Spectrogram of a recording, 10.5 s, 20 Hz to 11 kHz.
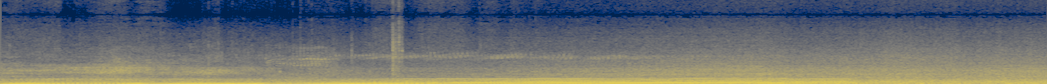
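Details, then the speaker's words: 2012 Ford Mustang GT Premium convertible, V8, automatic, very low miles, driving with the top down. Deep V8 rumble rises and falls smoothly under throttle, pulling cleanly with no knocks. Temperature gauge under half, oil pressure mid-gauge. "good when you get on the throttle. Very comfortable."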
